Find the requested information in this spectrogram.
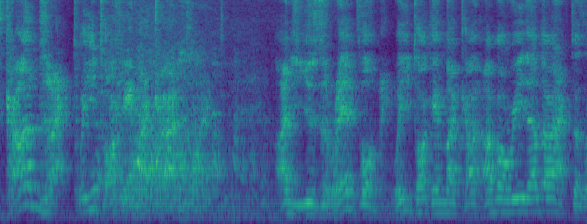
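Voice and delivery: high, incredulous mock outburst; Otto Preminger. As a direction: imitate the outraged director's accent, half laughing. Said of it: "Otto Preminger with his accent".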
